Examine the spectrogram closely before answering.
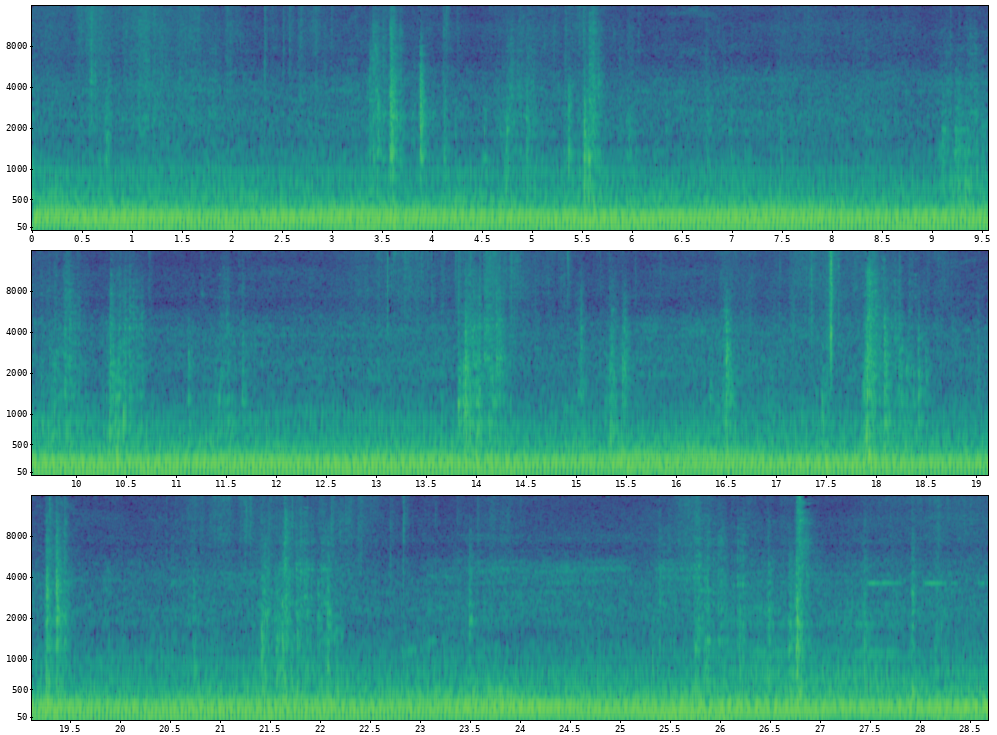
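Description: Diesel engine of a Yanmar mini excavator running steadily under working load while it digs out a ditch. Irregular sharp knocks and clanks from the bucket and arm come every second or few. A thin high beep starts repeating near the end.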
